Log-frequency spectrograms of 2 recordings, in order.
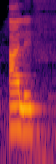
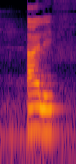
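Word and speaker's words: ألف: আলিফ এটা আমরা নাকি আলিফ বলি মানে লাস্টে দুইটা ঠোঁট মিল করে ফেলি তো দুই ঠোঁট মিল করবেন না বলবেন আলিফ আলিফ এরকম ভাবে তারপরে এটা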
